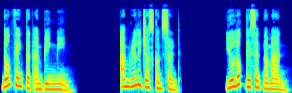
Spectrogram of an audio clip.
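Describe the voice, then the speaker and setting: A woman's voice: on the low side, sing-song, slow pace, dark tone, dry recording, exaggerated voice. Young Filipina love rival, read by a woman, audiobook romance, condescending under polite concern, switches into English, dry sound. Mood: falsely concerned. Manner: code-switches between Tagalog and English.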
